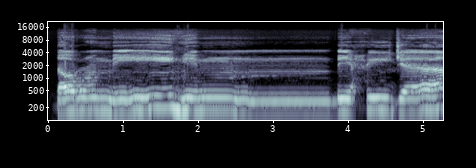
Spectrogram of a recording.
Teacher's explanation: এই যে হিম, আমরা এই যে এরকম করে পড়তেছি, মিম সাকিনটাকে গুন্না সহ গোপন করে পড়তেছি, এটার নাম মিম সাকিনের ইখফা।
